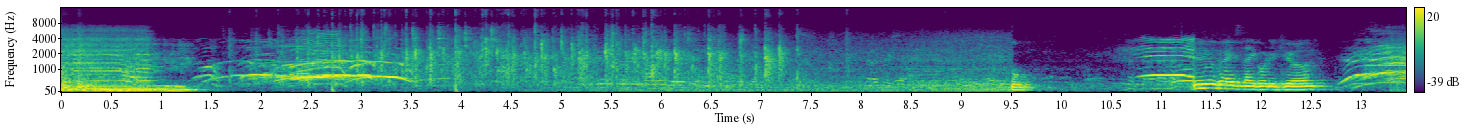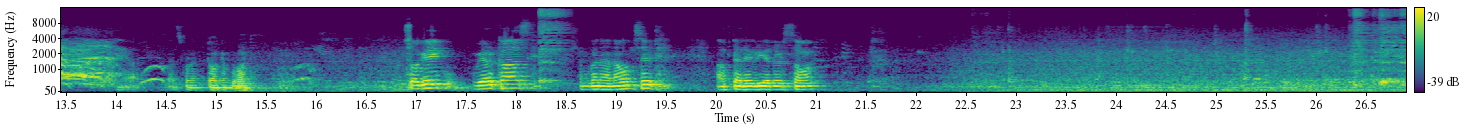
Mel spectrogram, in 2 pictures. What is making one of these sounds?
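A live rock band plays loudly in an echoing room.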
